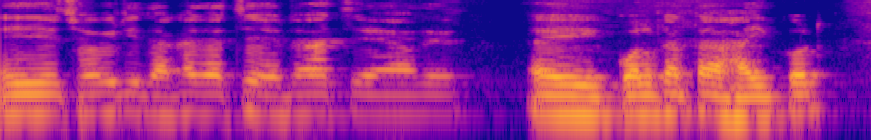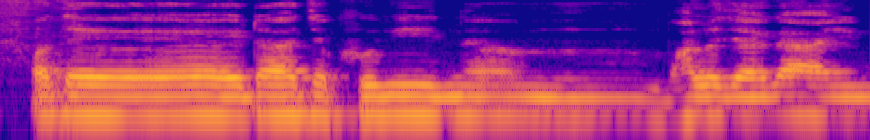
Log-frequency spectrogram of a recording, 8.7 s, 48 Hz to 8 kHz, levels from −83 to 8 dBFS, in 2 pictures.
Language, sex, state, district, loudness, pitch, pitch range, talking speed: Bengali, male, West Bengal, Kolkata, -17 LUFS, 120 Hz, 120-130 Hz, 125 wpm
